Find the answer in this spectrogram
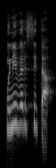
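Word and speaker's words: università: stress for this word universita the accent is on the vowel at the end of the word so the answer is the last syllable how about this one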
